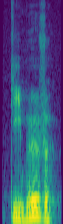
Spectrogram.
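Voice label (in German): "moeve", German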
